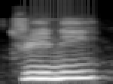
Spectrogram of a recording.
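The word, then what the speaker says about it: ত্রীণি: দ্বে একম দ্বে ত্রেণী এখানে দীর্ঘ আছে তো সেই জন্য একটু বেশি সময় দিতে হবে ত্রেণী চতুড়ি পঞ্চ ষড সপ্ত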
